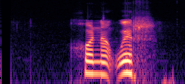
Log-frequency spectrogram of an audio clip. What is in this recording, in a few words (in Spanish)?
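el año pasado, poqomam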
